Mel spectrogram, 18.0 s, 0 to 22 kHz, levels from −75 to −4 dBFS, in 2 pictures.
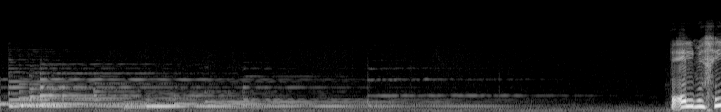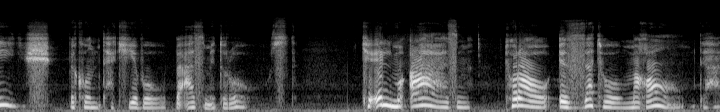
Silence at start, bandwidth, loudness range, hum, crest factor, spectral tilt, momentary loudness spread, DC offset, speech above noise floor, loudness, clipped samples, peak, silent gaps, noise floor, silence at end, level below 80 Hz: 0 s; 11 kHz; 18 LU; 50 Hz at -55 dBFS; 18 dB; -6 dB/octave; 24 LU; under 0.1%; 33 dB; -18 LUFS; under 0.1%; -2 dBFS; none; -49 dBFS; 0 s; -46 dBFS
